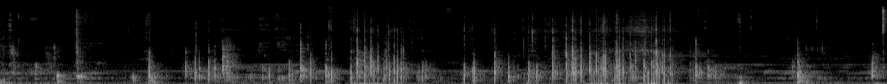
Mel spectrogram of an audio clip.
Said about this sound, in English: I just missed the table because I'm blind. I think my metal dice don't like me today.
